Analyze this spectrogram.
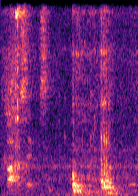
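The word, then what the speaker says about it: coccyx: back is the coxics remember to pronounce the word six on the end of that Co six okay now that's gives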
